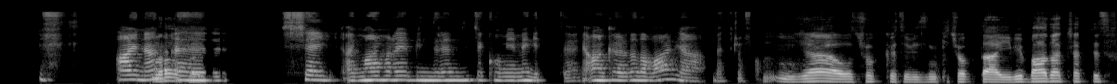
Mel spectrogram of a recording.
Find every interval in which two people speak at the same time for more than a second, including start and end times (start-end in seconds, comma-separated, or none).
none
